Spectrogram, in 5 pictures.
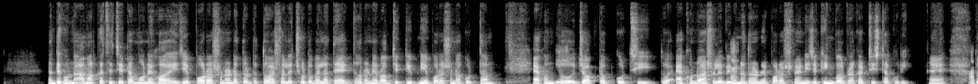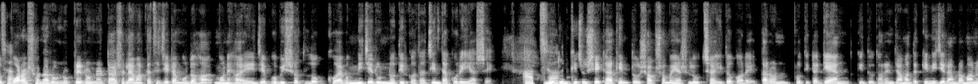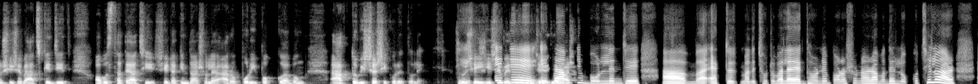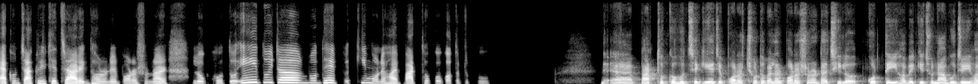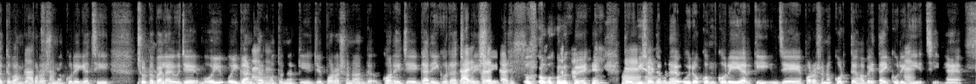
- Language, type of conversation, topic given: Bengali, podcast, আপনি পড়াশোনায় অনুপ্রেরণা কোথা থেকে পান?
- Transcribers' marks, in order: in English: "অবজেক্টিভ"; lip smack; other background noise; unintelligible speech; laughing while speaking: "ঘোড়া চড়ে সে"; laughing while speaking: "তো"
